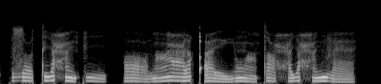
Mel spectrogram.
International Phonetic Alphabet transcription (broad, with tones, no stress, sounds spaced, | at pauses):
zˤ u˧˩ t i˧˥ ħ ẽ˧˩ k i˧˩ | ɒː˧˩ ðˤ æ̃˧˥ ʕ i˧˥ qʼ eː˧˩ j õː˧˩ tˤ u˧˩ ħ i˧˥ ħ ĩ˧˥ v æ˧˩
